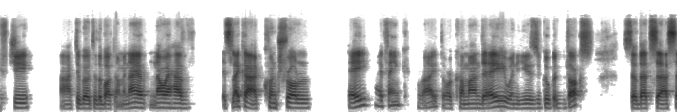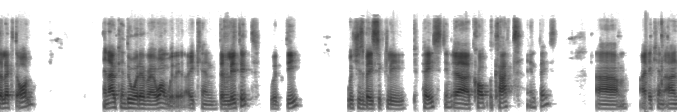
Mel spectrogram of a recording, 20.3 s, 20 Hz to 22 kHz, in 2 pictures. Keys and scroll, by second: 13.5 d, 20.0 u.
